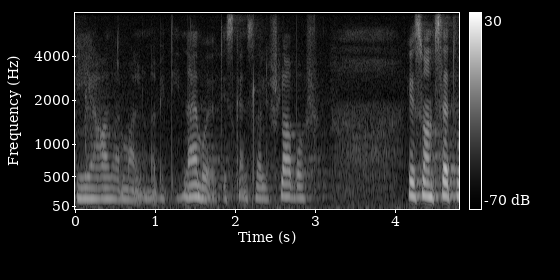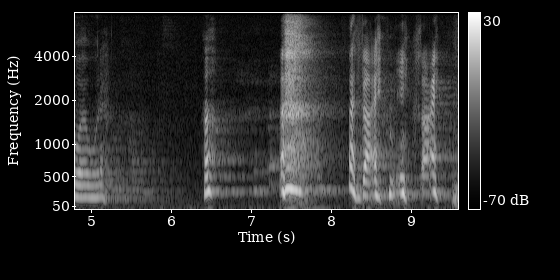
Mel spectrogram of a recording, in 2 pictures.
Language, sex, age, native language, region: Slovenian, female, 30-49, Slovenian, Drava region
